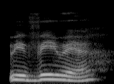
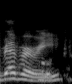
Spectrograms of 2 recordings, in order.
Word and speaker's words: reverie: Allow me to revere where I can wander free. Sorry, I don't know how to pronounce that. It is reverie, but thank you.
